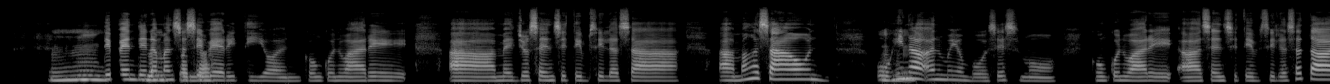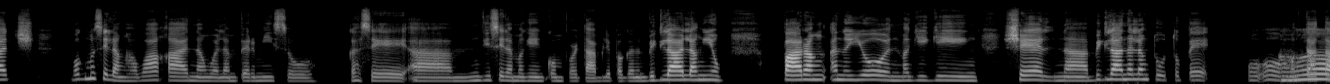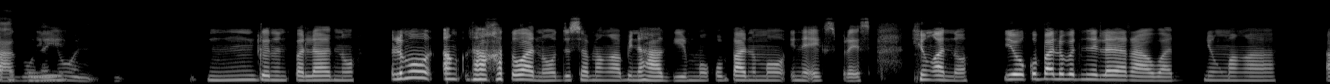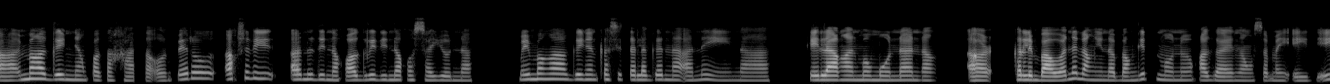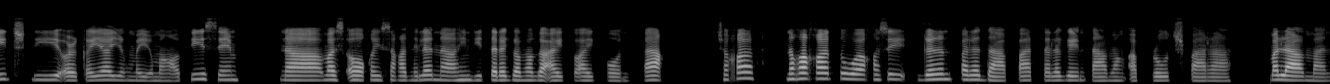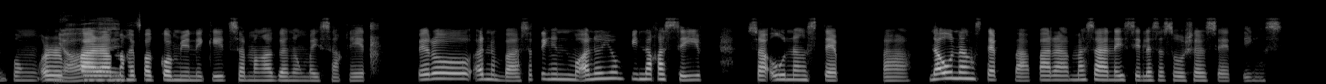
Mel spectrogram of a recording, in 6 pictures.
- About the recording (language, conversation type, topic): Filipino, podcast, Ano ang makakatulong sa isang taong natatakot lumapit sa komunidad?
- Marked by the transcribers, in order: in English: "severity"; other background noise; laughing while speaking: "nakakatuwa"; in English: "ini-express"; in English: "autism"; in English: "social settings?"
